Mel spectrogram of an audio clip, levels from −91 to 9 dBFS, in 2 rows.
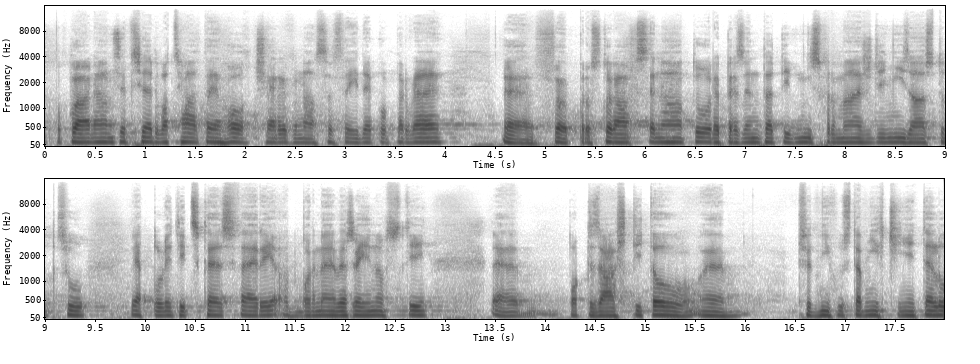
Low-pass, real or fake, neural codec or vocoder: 14.4 kHz; fake; codec, 44.1 kHz, 2.6 kbps, DAC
